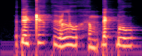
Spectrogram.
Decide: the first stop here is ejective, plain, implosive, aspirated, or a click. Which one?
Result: implosive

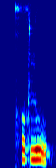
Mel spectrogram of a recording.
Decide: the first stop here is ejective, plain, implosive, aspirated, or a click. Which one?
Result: aspirated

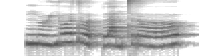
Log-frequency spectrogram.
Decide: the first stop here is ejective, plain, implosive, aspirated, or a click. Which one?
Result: plain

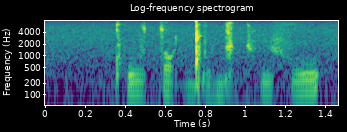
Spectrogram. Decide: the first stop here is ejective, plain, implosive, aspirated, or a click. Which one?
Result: ejective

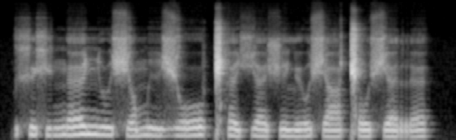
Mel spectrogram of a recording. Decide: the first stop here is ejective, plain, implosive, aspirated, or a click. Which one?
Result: click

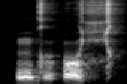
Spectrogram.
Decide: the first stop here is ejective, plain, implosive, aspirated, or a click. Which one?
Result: plain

